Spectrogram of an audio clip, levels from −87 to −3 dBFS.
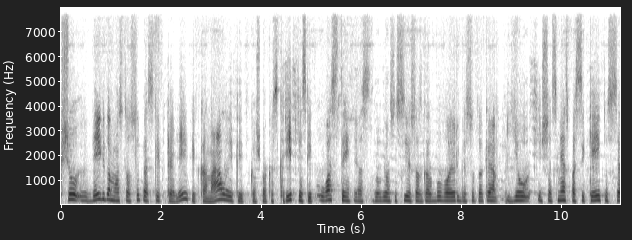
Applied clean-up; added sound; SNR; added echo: neural separator model SepFormer DNS4.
